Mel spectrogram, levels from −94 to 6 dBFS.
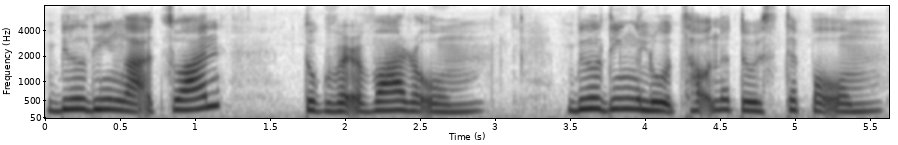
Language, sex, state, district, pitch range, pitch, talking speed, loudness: Mizo, female, Mizoram, Aizawl, 220-260 Hz, 240 Hz, 160 wpm, -16 LUFS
